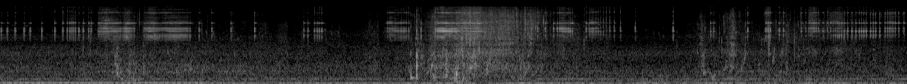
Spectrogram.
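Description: A hooked carp (sazan) thrashing and swirling at the water's surface on a slingshot-fishing line, with a louder splash about halfway through. A high rattling whir comes and goes over it.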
